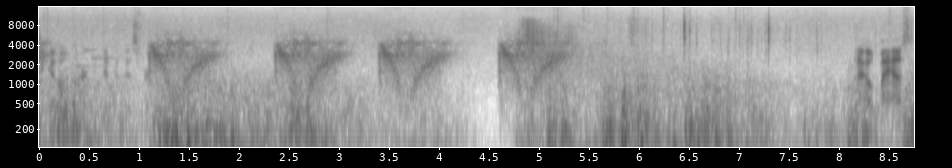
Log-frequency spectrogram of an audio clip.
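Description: Minecraft thunderstorm with steady heavy rain hissing throughout, broken by several loud rolling thunder cracks and rumbles, close and booming, with the game's ambience continuing beneath.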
